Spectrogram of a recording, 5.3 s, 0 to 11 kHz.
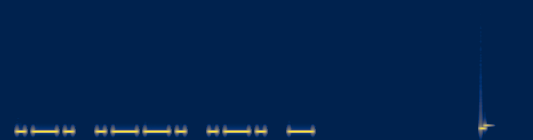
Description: Morse code, heard as a keyed tone, about 15 wpm, 700 Hz. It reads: RPRT
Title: Practice QSO - Exchange 2 - Info - 15wpm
